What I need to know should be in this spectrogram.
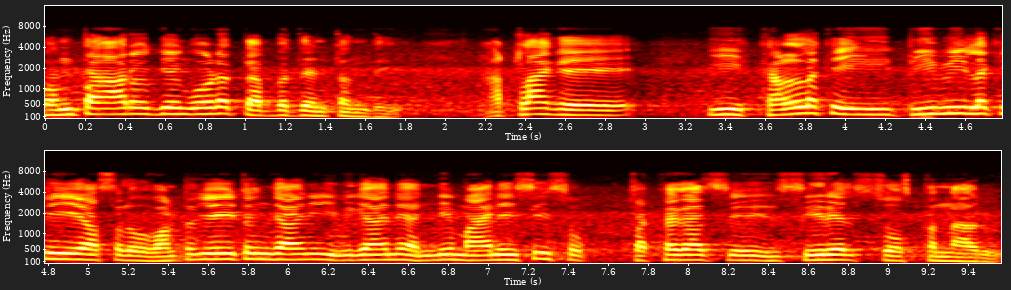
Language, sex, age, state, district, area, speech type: Telugu, male, 60+, Andhra Pradesh, Bapatla, urban, spontaneous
